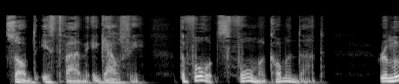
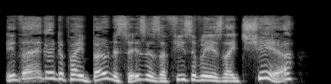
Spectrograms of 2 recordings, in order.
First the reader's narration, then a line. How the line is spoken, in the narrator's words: he shouted over the tumult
